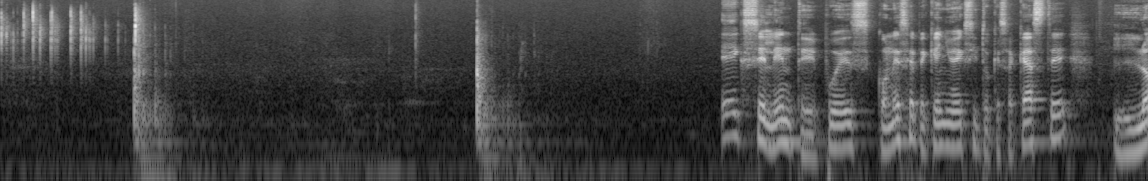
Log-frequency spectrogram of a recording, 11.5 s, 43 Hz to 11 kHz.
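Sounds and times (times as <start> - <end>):
three dice rolled in a tabletop roleplaying game: 0.0 - 2.0
speech: 7.2 - 11.4.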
